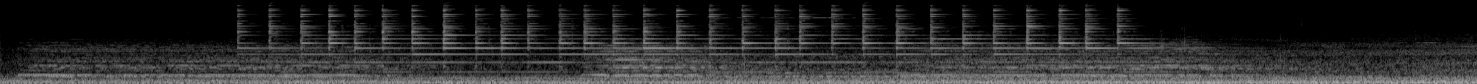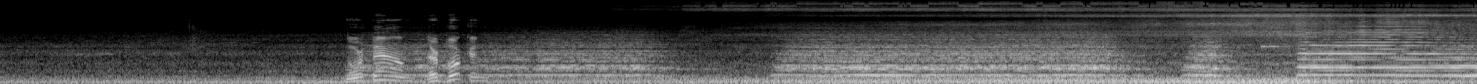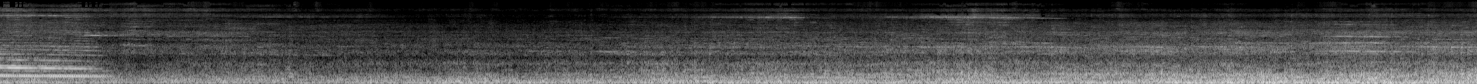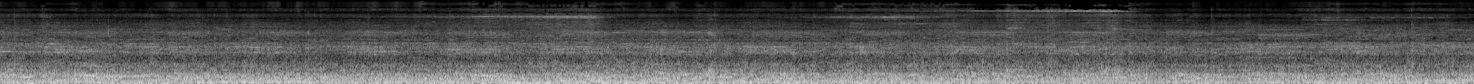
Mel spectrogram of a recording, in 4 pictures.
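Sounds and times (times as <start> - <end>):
train cars rumbling past: 0.0 - 59.0
locomotive horn: 0.2 - 2.7, 11.5 - 12.6, 18.2 - 21.6, 22.5 - 30.7
faint wheel squeals: 42.6 - 43.8.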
